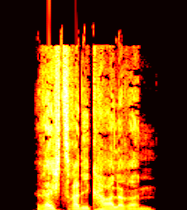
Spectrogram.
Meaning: strong dative masculine/neuter singular comparative degree of rechtsradikal
- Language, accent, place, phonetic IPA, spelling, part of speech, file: German, Germany, Berlin, [ˈʁɛçt͡sʁadiˌkaːləʁəm], rechtsradikalerem, adjective, De-rechtsradikalerem.ogg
